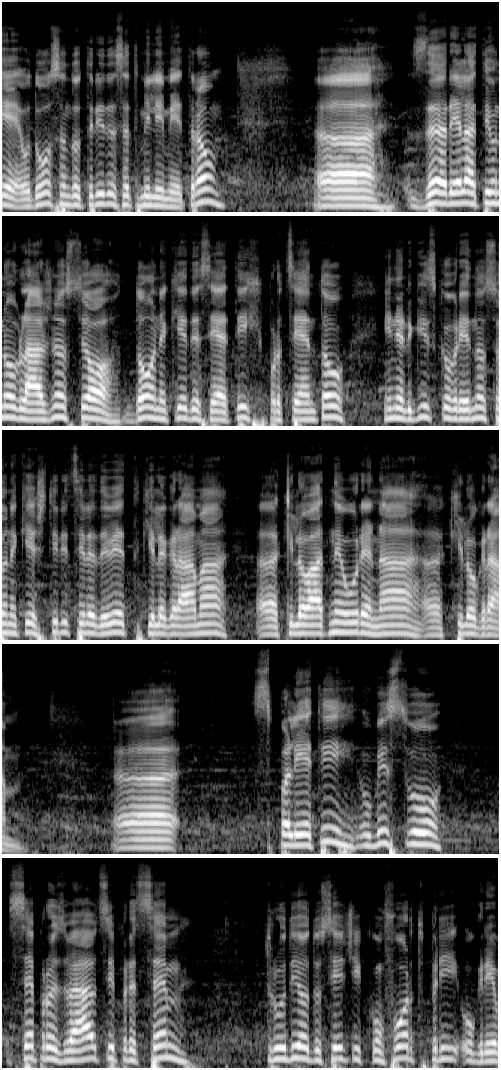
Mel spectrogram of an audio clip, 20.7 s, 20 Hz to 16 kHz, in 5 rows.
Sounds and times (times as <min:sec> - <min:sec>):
Speech: 0:00.0 - 0:01.9, 0:02.6 - 0:12.6, 0:13.4 - 0:18.2, 0:18.8 - 0:20.7.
